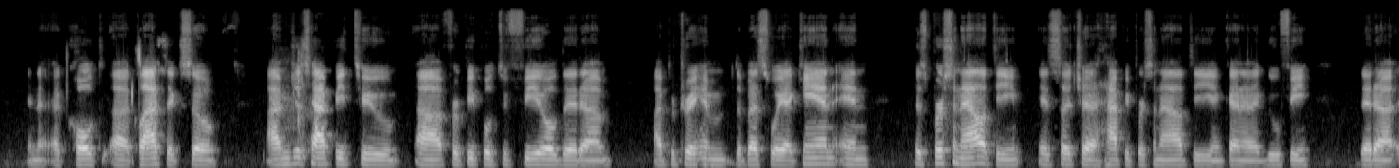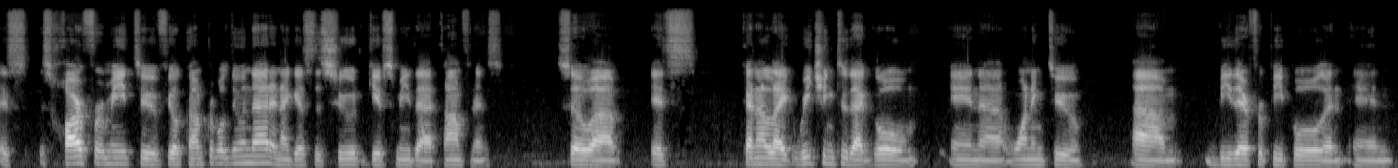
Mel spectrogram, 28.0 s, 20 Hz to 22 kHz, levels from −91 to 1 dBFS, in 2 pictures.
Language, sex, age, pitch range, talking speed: English, male, 20-39, 115-135 Hz, 170 wpm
